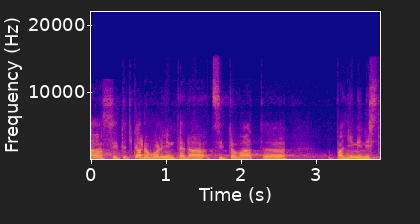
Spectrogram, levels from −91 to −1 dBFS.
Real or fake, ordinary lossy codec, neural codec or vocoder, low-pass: real; Opus, 24 kbps; none; 14.4 kHz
